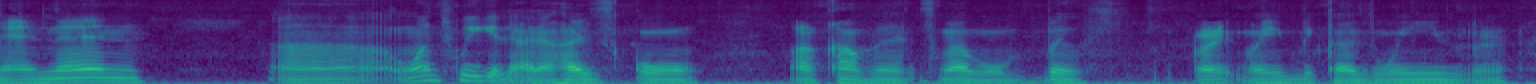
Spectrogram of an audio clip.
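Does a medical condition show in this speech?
Yes: cerebral palsy; scoliosis.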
